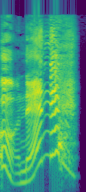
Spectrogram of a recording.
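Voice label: Voice finish Japanese; millecha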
